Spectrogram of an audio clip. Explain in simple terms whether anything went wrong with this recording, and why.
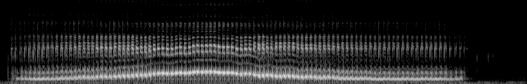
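Imaging from linear upsampling runs through the whole music clip. The sample rate was raised by joining samples with straight lines, which fits a 24 kHz to 48 kHz conversion. The treble is dulled, and a faint mirrored copy between 12 kHz and 24 kHz adds a light metallic shimmer.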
